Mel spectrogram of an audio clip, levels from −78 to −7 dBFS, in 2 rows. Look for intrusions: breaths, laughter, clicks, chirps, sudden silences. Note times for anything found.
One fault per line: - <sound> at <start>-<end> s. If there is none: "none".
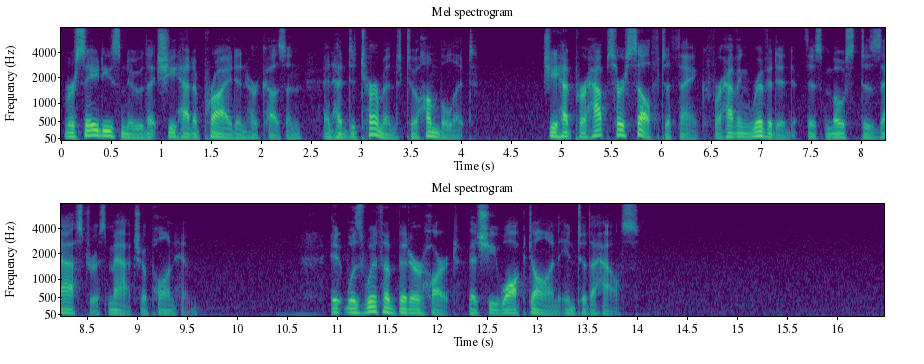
none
